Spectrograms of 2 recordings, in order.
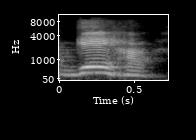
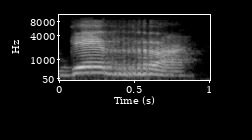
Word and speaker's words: guerra: A diferença está na pronúncia do R, você não fala guerra, fala guerra. Guerra, guitarra, tá? Porque essas duas R têm som forte, tá?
